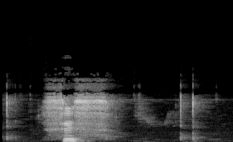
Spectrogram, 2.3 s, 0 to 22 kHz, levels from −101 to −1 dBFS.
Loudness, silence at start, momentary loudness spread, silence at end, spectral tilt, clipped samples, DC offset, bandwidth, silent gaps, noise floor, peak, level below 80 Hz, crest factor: -25 LUFS; 0.05 s; 20 LU; 0.35 s; 1.5 dB/octave; under 0.1%; under 0.1%; 10.5 kHz; none; -63 dBFS; -12 dBFS; -90 dBFS; 20 dB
